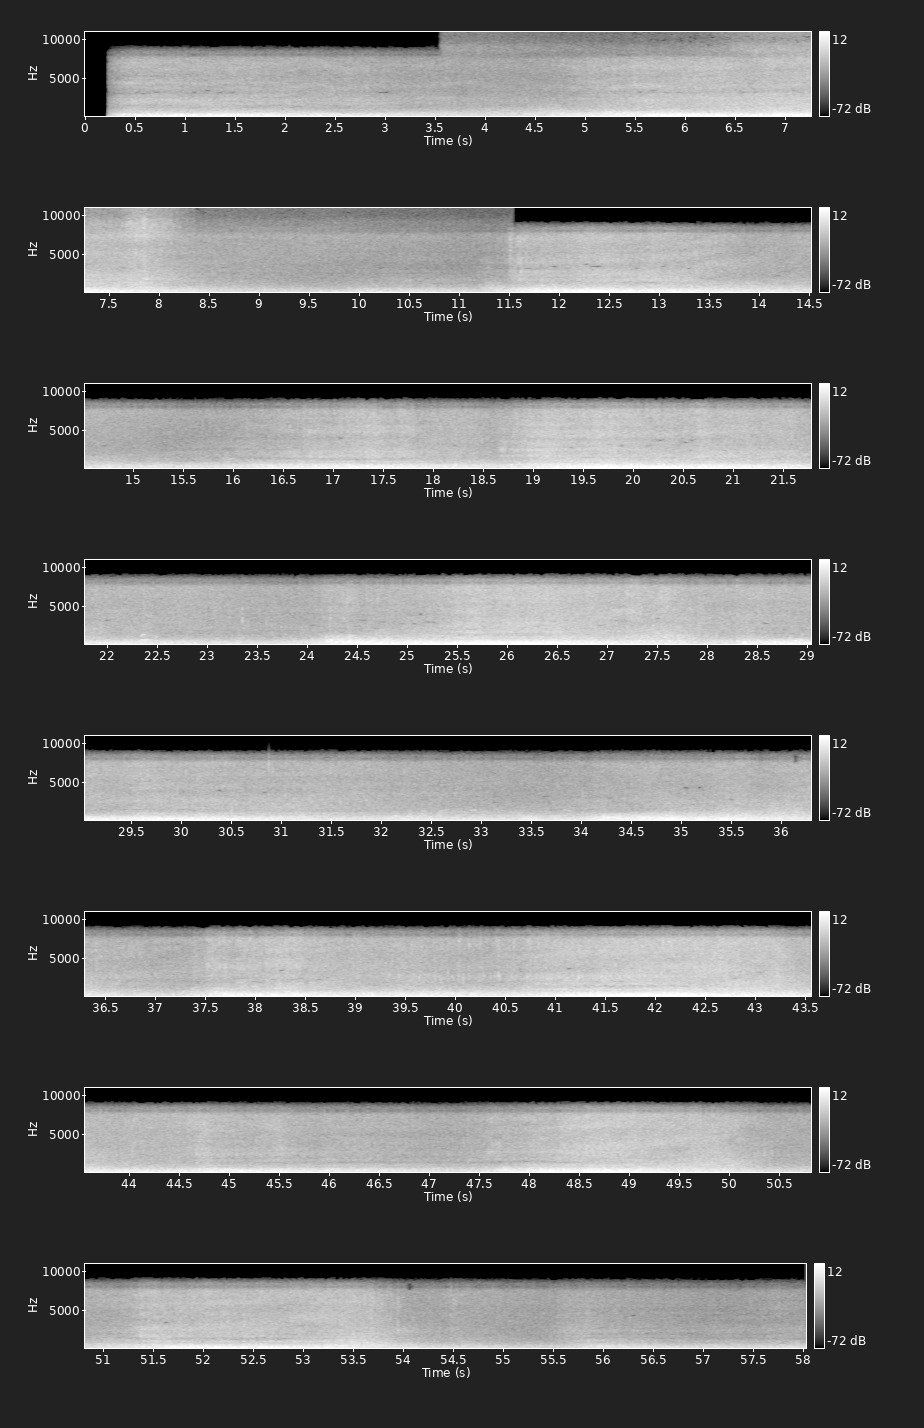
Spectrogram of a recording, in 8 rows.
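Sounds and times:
waves washing onto pebble beach: 0:03.5 - 0:15.6
wind buffeting microphone: 0:03.6 - 0:15.5.

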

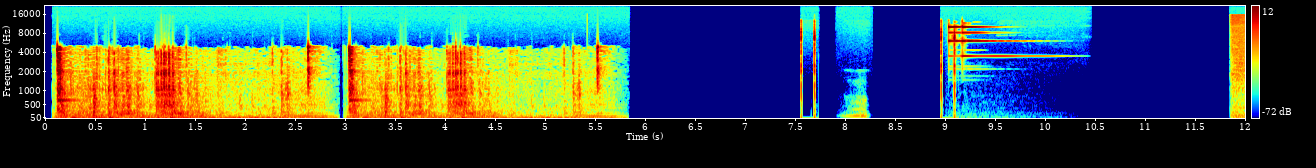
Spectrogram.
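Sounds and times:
metallic clanks and creaks: 0:00.1 - 0:05.8.

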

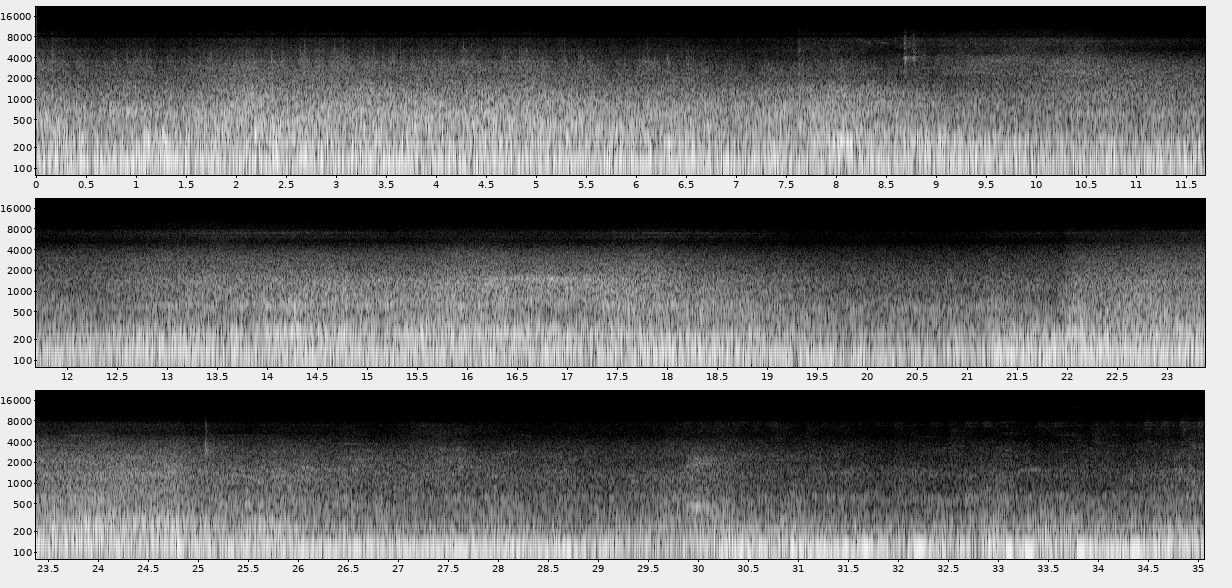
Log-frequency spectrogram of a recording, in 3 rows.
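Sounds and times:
car road and wind noise: 0:00.0 - 0:35.0.

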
